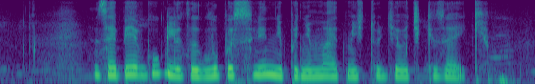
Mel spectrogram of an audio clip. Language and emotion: Russian, neutral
